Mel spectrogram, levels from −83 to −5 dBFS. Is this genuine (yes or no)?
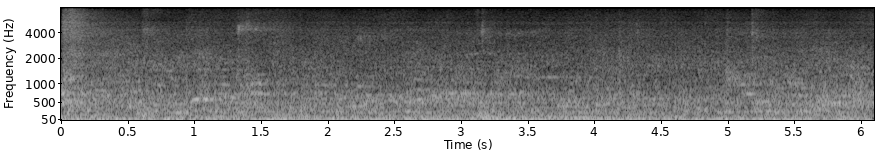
no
